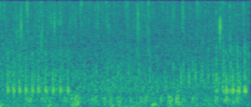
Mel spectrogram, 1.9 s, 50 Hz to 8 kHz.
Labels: {"label": "biophony, rattle response", "recorder": "SoundTrap 500"}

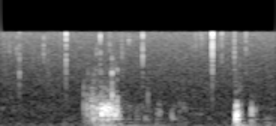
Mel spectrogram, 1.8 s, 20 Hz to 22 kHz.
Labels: {"label": "biophony, low growl", "recorder": "SoundTrap 300"}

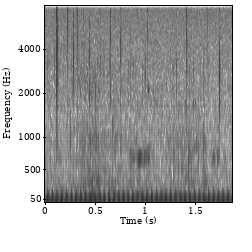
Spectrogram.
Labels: {"label": "anthrophony, boat engine", "recorder": "SoundTrap 300"}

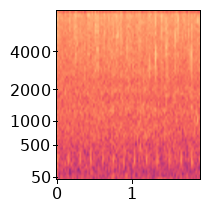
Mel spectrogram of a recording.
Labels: {"label": "biophony, pulse", "recorder": "SoundTrap 500"}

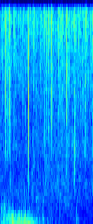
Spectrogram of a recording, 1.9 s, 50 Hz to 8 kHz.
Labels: {"label": "biophony, growl", "recorder": "SoundTrap 500"}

